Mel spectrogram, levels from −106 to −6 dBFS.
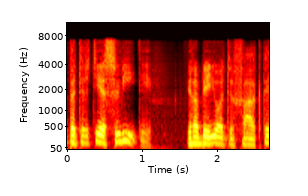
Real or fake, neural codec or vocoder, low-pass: fake; codec, 16 kHz, 0.5 kbps, X-Codec, HuBERT features, trained on balanced general audio; 7.2 kHz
